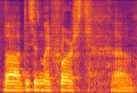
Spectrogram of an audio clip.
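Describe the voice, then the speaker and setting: A man with an Armenian accent hosting a TV talk show interview, speaking halting English full of fillers and restarts. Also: fairly low pitch, completely flat delivery, a little mellow, a little hiss or hum. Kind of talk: studio interview.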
